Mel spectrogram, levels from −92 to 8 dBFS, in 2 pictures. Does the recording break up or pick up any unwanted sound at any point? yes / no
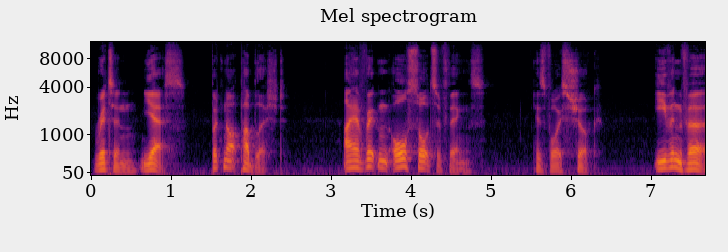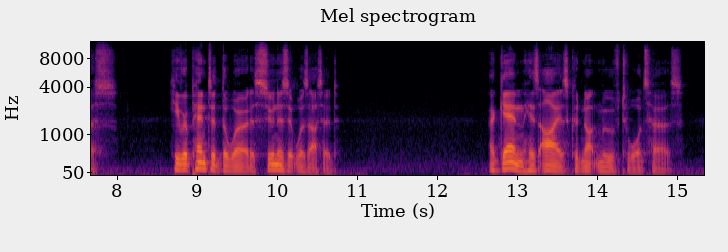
no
